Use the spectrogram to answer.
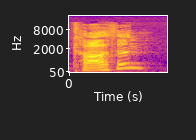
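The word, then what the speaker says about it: Cawthon: freddy's creator scott uh is it keith and coffin i think it's i think it's i think it's coffin coffin pronounced coffin c-a-w-t-h-o-n i think it's coffin i'm gonna go with coffin so content who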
